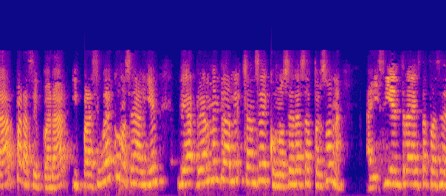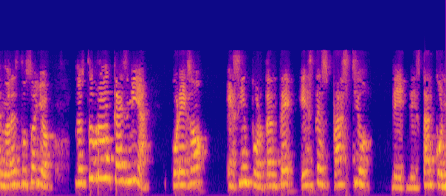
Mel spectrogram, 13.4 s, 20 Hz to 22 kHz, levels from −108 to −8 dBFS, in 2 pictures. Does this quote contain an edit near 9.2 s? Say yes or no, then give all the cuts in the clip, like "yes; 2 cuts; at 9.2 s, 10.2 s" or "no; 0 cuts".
yes; 2 cuts; at 5.4 s, 9.2 s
